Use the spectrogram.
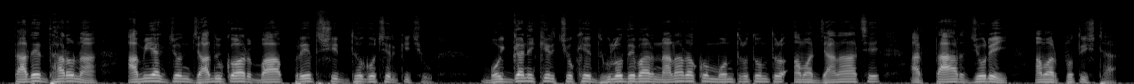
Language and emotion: Bengali, neutral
